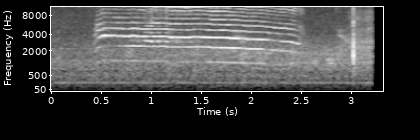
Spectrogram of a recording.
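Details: Feral kitten about one and a half months old, sitting in a djembe drum: one long, level, drawn-out high meow lasting about two seconds, with a faint steady hum underneath and a brief click near the end.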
